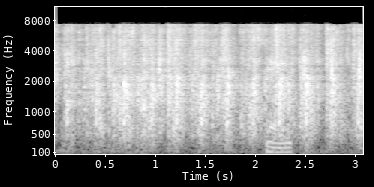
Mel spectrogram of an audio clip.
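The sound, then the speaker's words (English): Audience applause as a vote for which item they think is the fiction: a dense, steady wash of many hands clapping at once, fairly loud and sustained without pauses, with a brief low voice murmuring underneath partway through. “So I'm going to ask you to clap, to applaud for the one that you think is the fiction.”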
